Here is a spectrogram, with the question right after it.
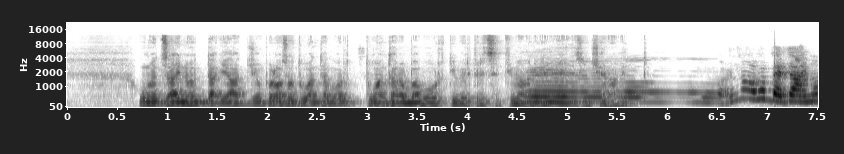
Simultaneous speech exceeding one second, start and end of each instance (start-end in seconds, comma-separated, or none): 4.5-5.8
